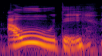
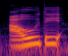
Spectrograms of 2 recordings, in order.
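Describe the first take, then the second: First: "Audi" opened into "ow-dee", louder, rising; "Audi" said as "Ow-dee", leaning on the ow; the other way. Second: "Audi" said as "Addy", short flat a, no ow sound; "Audi" with a plain open "ah", like "Ah-dee"; her own way. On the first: Contrasting her two versions of the car name, "Audi" as "Ow-dee". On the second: Showing how she says the car brand, "Audi" as "Ah-dee". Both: Shown as a demonstration. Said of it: "put the wrong emphasis on the wrong syllable".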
